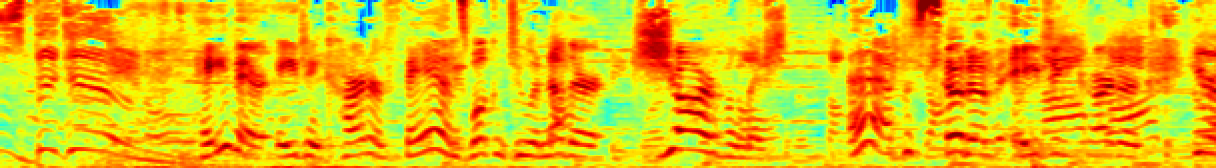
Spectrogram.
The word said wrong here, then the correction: Jarvelous: I couldn't even say it. – It's Jarvelous. – Jarvelous. – It's a long A at the beginning.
